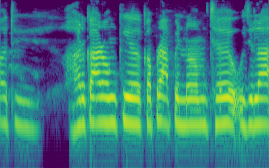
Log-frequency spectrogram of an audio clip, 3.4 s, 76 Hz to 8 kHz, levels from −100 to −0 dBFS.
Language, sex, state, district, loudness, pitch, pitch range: Maithili, female, Bihar, Araria, -13 LUFS, 260 Hz, 255-265 Hz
